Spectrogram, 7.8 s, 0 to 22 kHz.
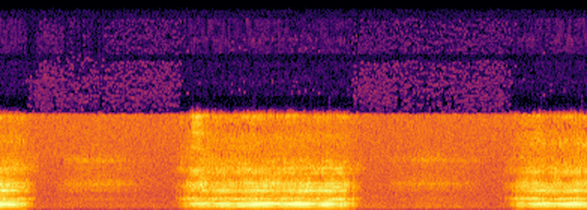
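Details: Adult woman snoring loudly in her sleep in a hotel room: loud, rough snores on the in-breath, each about two seconds long, alternating with quieter out-breaths, about 14 breaths a minute; snoring.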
